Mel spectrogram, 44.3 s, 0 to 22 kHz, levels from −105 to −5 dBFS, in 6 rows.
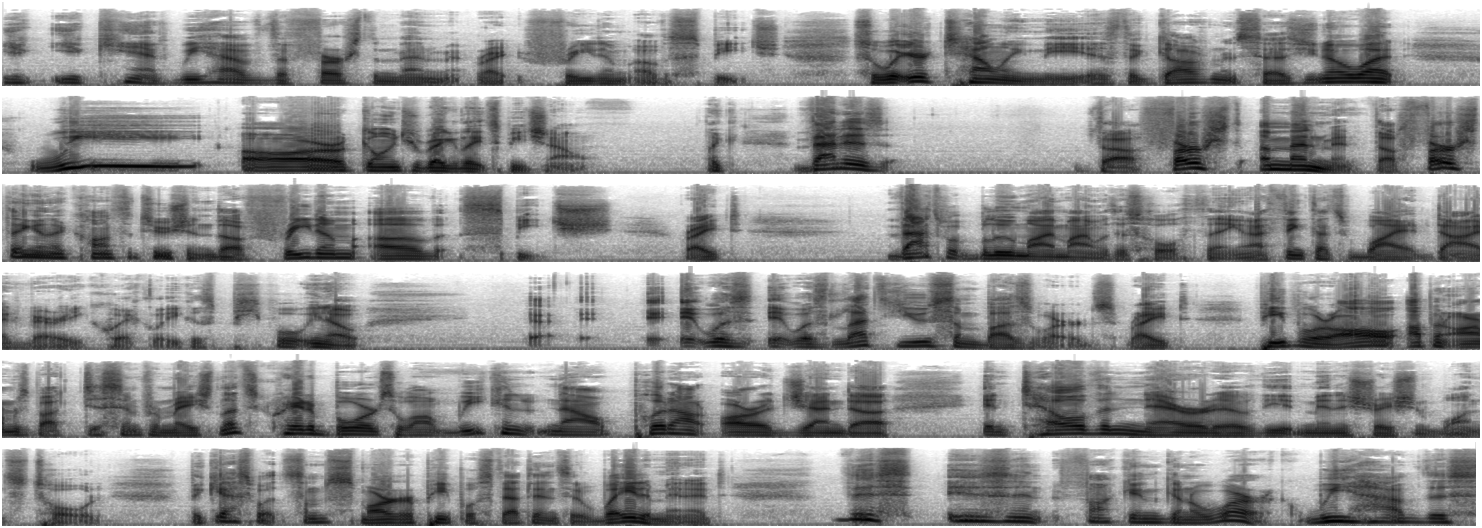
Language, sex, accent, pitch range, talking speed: English, male, American, 85-135 Hz, 175 wpm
